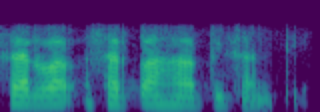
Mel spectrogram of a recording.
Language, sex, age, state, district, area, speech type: Sanskrit, female, 45-60, Karnataka, Bangalore Urban, urban, conversation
